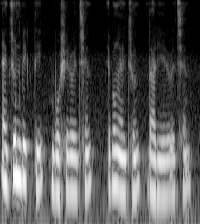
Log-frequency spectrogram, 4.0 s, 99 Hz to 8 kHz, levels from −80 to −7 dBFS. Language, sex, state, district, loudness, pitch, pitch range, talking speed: Bengali, female, West Bengal, Cooch Behar, -18 LUFS, 195 Hz, 180-205 Hz, 120 wpm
